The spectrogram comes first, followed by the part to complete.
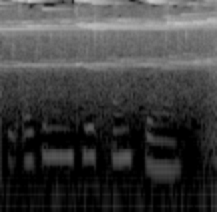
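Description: Quiet chime-like background music: a run of five or six short, low pitched notes, one after another, over a faint high ringing.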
